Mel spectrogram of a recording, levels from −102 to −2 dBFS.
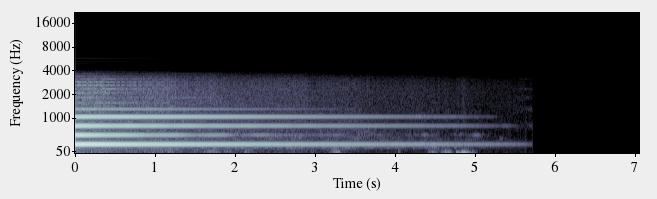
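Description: Bluetooth SBC compression damage runs through the whole of this music clip, from start to end. The treble is thin and unstable, flickering in and out, and a gritty, grainy noise with aliased edges sits on top of the sound. The likely cause is a Bluetooth link with a very small bit pool, which fits a rate of around 48 kbps. The codec splits the audio into a few wide sub-bands and hands out bits without any hearing model. At that rate the upper bands get almost nothing, and everything else is quantised coarsely.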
